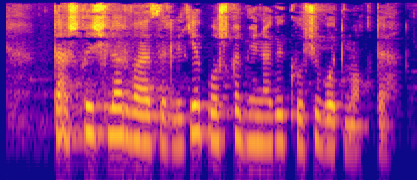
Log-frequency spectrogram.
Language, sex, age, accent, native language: Uzbek, female, 25-34, Namangan, Uzbek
